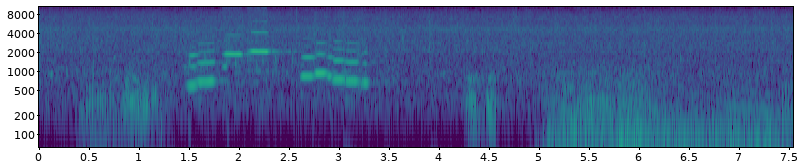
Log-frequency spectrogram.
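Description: Rain and rolling thunder from a stormy night in the Don't Starve video game, a steady wash of rainfall with low rumbles swelling near the end, while brief high whistling game tones chirp in the middle.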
